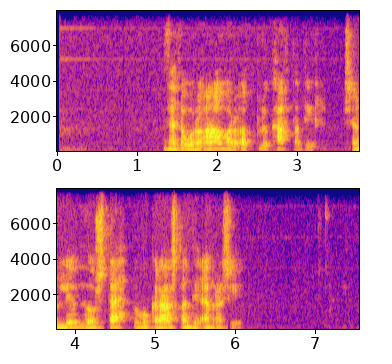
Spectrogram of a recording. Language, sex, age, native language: Icelandic, male, 40-49, Icelandic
